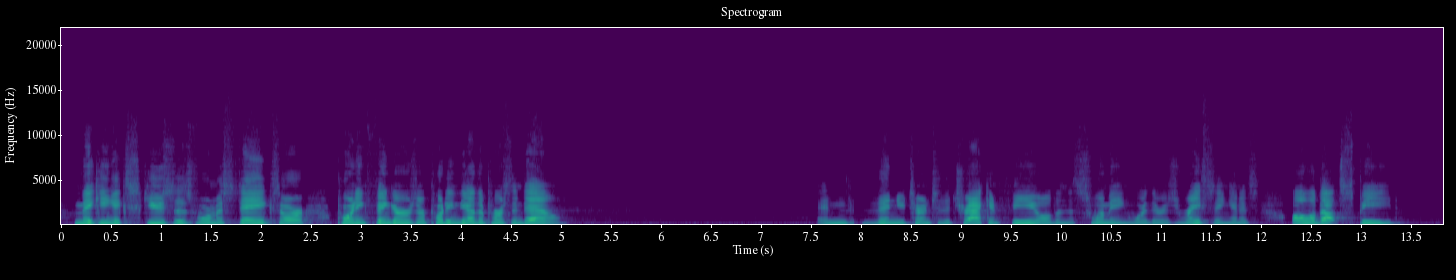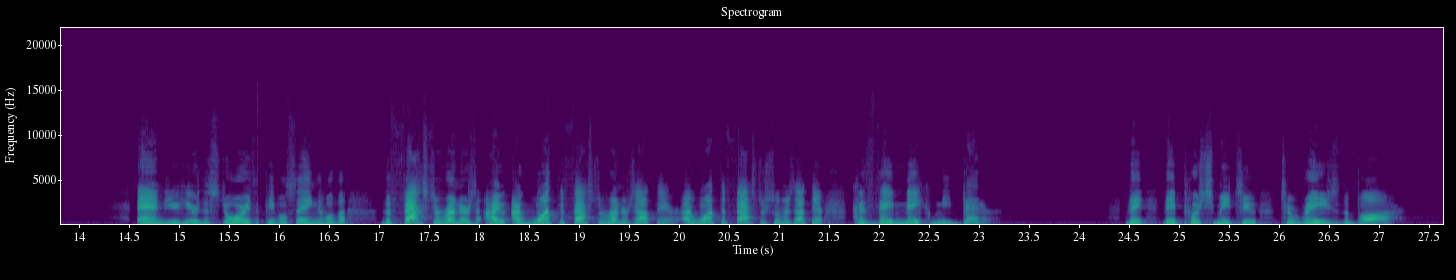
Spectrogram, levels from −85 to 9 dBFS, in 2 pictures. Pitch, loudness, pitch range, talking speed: 160 Hz, -36 LUFS, 135-180 Hz, 165 wpm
